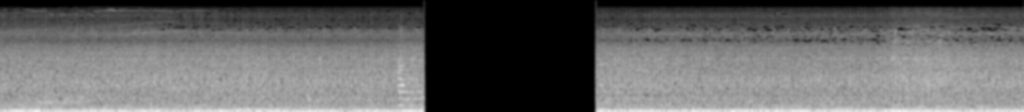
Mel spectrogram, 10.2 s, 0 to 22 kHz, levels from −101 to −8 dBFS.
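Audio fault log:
4.25–5.97 s, rebuffering stall: playback halts into silence for about 1.7 s, then picks up exactly where it left off. The player drained its downloaded audio and waited for more data, so nothing is skipped, but the gap adds that time to the clip.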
